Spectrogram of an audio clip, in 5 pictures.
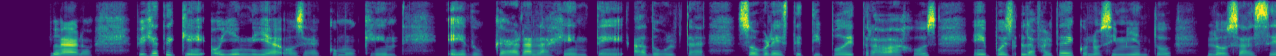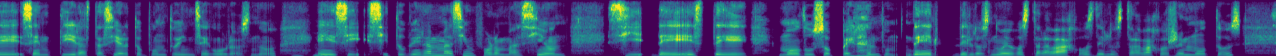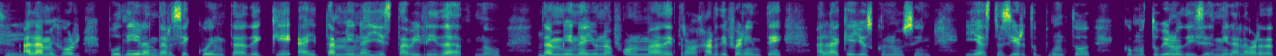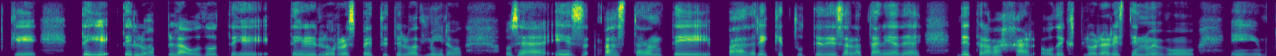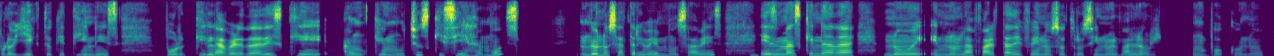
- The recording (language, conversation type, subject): Spanish, advice, ¿Cómo puedo manejar el juicio por elegir un estilo de vida diferente al esperado (sin casa ni hijos)?
- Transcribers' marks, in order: laughing while speaking: "operandum"; laughing while speaking: "quisiéramos"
